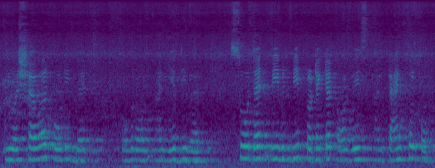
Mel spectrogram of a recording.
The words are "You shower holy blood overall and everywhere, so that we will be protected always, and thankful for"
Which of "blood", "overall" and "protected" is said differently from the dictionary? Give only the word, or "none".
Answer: blood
